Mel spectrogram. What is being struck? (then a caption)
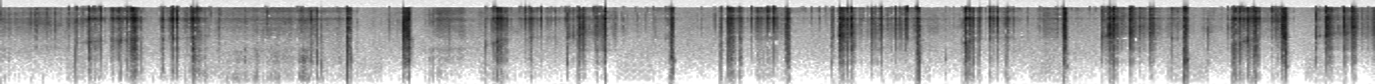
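Polystyrene foam food container scratched with wooden toothpicks. Wooden toothpicks scratch across a hollow, octagonal white polystyrene foam food container. The result is a series of short, dry, squeaky scratching bursts, bright and hissy with almost no low end. The strokes are separated by brief silences, some quick and clipped, others drawn out into rough, crinkly scrapes.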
